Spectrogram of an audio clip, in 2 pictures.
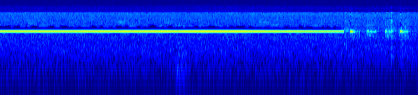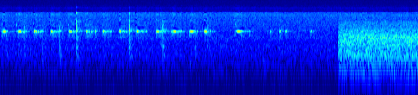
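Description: Small piezo buzzer powered by a homemade five-cell lemon juice battery, giving a steady high-pitched tone that, about three and a half seconds in, breaks into rapid stuttering beeps that thin out and stop.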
